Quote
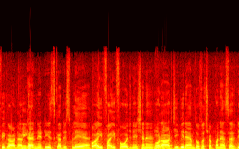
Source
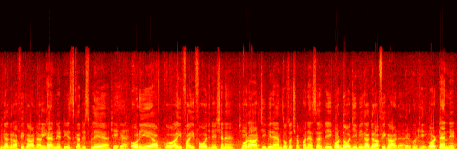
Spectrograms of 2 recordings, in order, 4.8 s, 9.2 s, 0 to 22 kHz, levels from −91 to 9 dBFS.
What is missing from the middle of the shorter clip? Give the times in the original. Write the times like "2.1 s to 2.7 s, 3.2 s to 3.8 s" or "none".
2.2 s to 3.4 s, 4.6 s to 4.8 s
